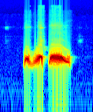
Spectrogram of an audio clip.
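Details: Lure call of a spotted dove for attracting wild doves: two low, mellow coos, the first rising into a brief peak, the second a longer steady coo that sinks slightly at the end.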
